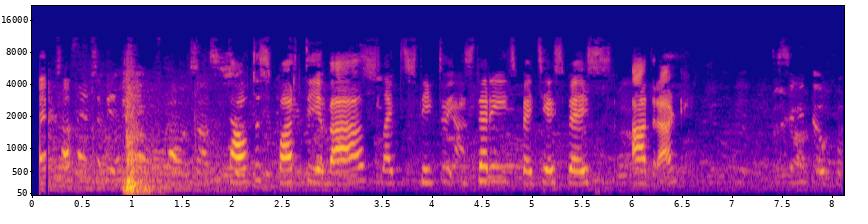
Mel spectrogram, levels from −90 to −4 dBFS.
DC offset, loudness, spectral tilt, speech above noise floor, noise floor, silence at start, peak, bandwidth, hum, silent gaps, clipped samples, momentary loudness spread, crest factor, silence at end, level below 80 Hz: under 0.1%; -24 LUFS; -4.5 dB/octave; 25 dB; -50 dBFS; 0.05 s; -2 dBFS; 11 kHz; none; none; under 0.1%; 16 LU; 24 dB; 0 s; -54 dBFS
